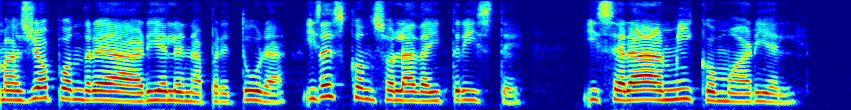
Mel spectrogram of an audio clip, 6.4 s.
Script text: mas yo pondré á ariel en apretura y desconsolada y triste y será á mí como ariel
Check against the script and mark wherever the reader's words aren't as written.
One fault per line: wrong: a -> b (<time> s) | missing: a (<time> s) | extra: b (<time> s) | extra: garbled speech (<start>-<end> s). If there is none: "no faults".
no faults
